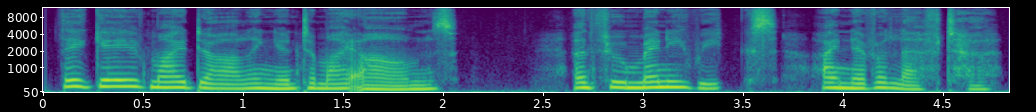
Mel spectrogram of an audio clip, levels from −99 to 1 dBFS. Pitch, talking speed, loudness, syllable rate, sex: 190 Hz, 185 wpm, -16 LUFS, 5.0 syllables/s, female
